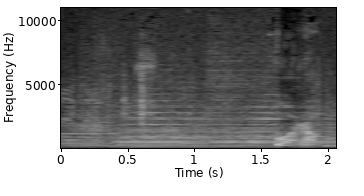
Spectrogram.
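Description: A man's voice through a PA loudspeaker holding one long, level hesitation sound, then starting a word near the end.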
